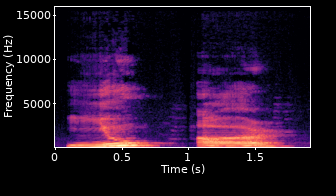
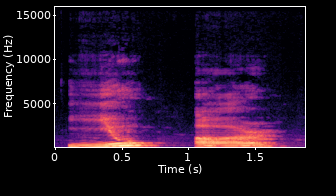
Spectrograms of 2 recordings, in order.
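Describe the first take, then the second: The two takes are said the same way.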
